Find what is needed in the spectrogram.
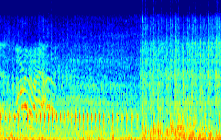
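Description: A boat engine running with a fast, even beat over a low rumble, with brief voices in the first second. About three seconds in the sound changes abruptly to a different mix of engine noise and voices.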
